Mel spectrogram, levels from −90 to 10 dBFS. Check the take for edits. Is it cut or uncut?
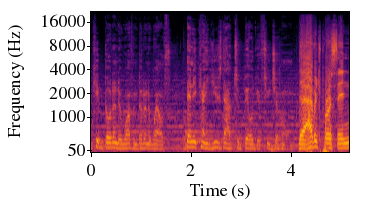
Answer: cut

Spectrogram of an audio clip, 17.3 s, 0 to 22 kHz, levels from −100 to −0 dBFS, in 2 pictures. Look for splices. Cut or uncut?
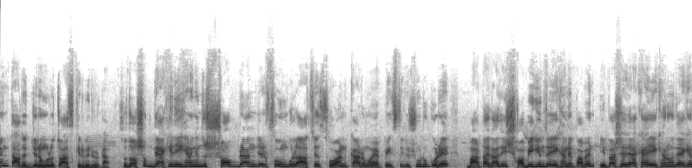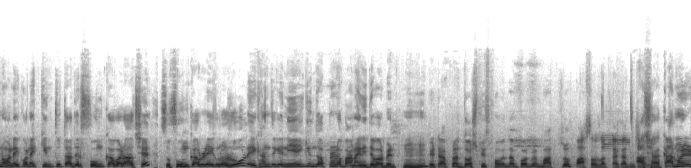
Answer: cut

